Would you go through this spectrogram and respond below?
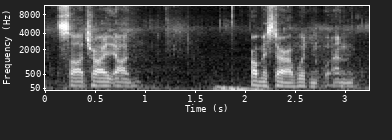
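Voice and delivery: ordinary talk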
